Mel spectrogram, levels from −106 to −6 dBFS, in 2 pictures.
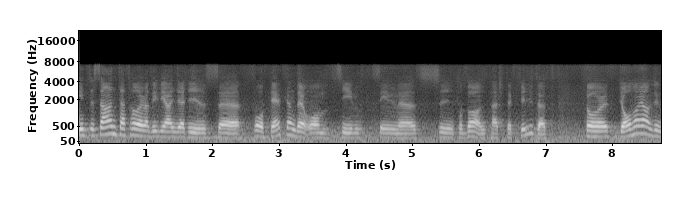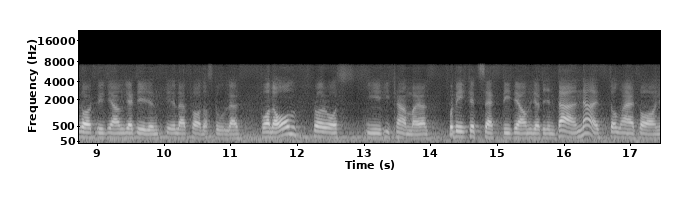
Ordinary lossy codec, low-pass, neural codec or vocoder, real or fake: none; 7.2 kHz; codec, 16 kHz, 0.5 kbps, FunCodec, trained on Chinese and English, 25 frames a second; fake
